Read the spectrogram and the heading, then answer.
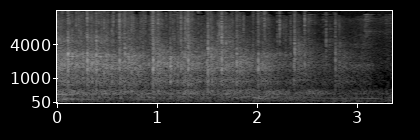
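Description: A crowd applauds steadily, many hands clapping in a dense, crackling wash that holds for a few seconds and then gradually thins and fades toward the end.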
